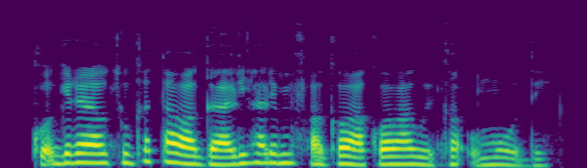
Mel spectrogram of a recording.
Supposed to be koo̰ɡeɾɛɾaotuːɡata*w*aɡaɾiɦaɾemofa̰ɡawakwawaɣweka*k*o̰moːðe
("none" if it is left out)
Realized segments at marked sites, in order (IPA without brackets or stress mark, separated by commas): w, ʔ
